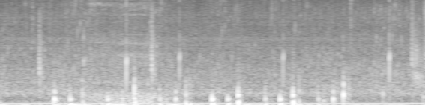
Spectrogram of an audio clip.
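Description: A pickaxe chips at stone blocks in a video game, with short clicking knocks.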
